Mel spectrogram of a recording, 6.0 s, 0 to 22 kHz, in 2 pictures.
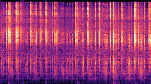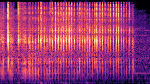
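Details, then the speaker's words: HTP Pro Pulse 220 MTS pulse MIG on 16-gauge steel valance, turned down lower: fast, even crackling buzz with sharp rapid ticks, real pulse punching heat in without blowing through thin metal. Normal pulse arc. "So you'll hear that as we get away from that kind of wet fart sound, you actually get into real pulse, and that pulse is punching that heat in there but not all the time, so we don't blow through the metal,"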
